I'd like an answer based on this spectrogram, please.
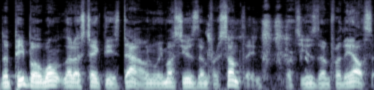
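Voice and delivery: put-on British administrator accent. Playing a frustrated administrator joking about castles: put-on British accent. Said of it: "That's your British accent?".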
